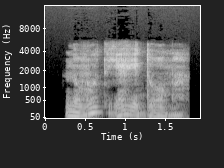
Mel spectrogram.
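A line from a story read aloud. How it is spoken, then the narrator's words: Quiet. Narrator (Russian): тихо сказала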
